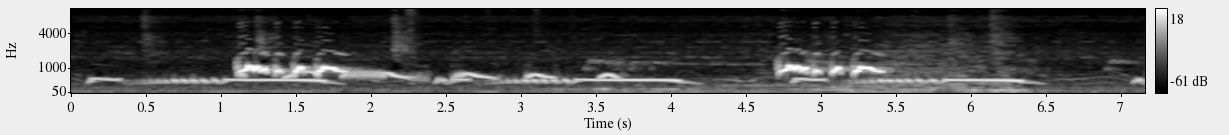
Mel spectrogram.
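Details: Several local zebra doves (perkutut) heard on master song used to train doves: loud quick trilled coos repeated twice over lower, longer sustained coos from a second bird.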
